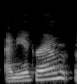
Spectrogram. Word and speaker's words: Enneagram: I know obviously you're not an expert, but I love how passionate you are about the Enneagram.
